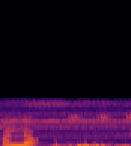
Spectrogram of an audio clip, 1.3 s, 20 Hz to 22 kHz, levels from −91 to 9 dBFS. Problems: constant background noise, low volume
